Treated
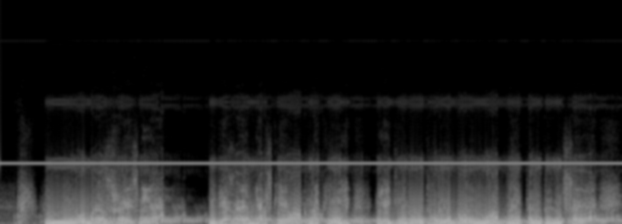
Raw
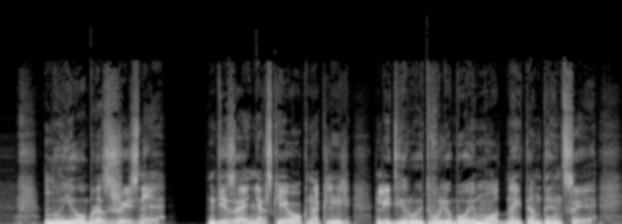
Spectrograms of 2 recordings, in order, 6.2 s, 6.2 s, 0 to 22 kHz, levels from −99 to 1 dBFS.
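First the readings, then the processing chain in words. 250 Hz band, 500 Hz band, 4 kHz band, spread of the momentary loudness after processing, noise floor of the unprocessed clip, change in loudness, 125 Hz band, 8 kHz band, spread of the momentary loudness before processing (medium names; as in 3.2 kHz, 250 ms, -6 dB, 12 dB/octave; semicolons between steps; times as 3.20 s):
-14.5 dB, -11.0 dB, -18.0 dB, 4 LU, -71 dBFS, -13.0 dB, -15.0 dB, -2.0 dB, 9 LU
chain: cycle switcher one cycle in 3, inverted; reverse; compression 6:1, threshold -27 dBFS, peak gain reduction 15.5 dB; reverse; saturation -22 dBFS, distortion -19 dB; band-passed feedback delay 220 ms, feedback 73%, band-pass 350 Hz, level -5.5 dB; class-D stage that switches slowly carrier 6 kHz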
